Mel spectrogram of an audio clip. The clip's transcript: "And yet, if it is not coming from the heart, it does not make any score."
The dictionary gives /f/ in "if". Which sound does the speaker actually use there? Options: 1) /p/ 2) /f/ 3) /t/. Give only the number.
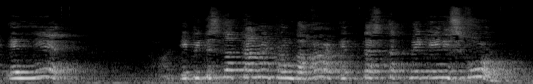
2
